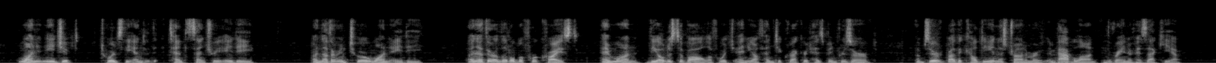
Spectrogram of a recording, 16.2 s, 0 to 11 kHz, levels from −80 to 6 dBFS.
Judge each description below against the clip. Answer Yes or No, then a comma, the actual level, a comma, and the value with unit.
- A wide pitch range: No, average, 4.7 semitones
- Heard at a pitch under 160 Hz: Yes, low, 135 Hz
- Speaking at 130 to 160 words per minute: No, average, 170 wpm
